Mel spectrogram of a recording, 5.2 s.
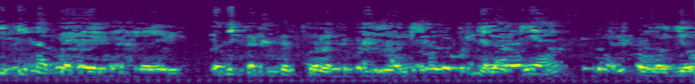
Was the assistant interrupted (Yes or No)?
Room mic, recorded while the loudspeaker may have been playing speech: No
